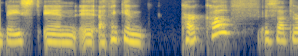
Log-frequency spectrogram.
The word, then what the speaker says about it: Kharkov: You have an American based in, I think, in Kharkov. Is that the right Yes.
